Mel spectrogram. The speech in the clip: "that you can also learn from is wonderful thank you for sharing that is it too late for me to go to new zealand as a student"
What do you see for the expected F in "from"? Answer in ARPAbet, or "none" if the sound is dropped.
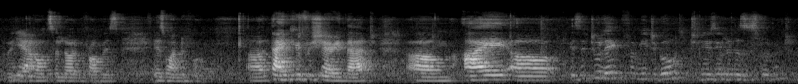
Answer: P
